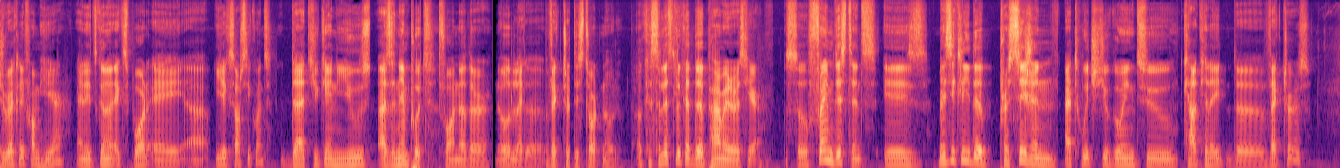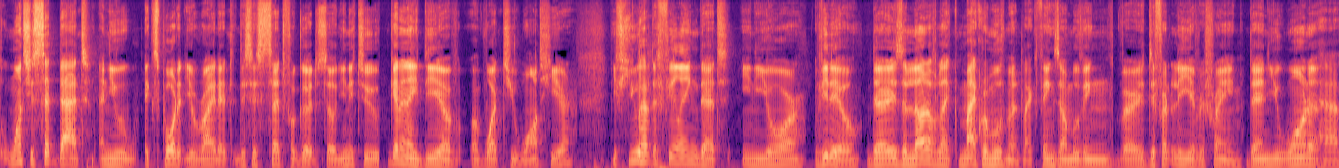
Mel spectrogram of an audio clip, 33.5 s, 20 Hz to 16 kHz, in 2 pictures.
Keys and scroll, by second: 23.6 2.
